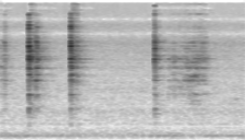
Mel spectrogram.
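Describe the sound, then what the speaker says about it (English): Chopped shallots and garlic frying in a pan with a little oil, a soft steady sizzle under three sharp clinks of a utensil against the pan. "first you need to fry the shallots and the garlic that I chopped up"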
